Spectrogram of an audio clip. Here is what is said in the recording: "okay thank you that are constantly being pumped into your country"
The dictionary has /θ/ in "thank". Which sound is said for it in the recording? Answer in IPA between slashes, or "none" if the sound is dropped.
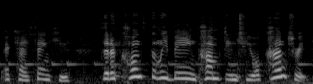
/θ/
